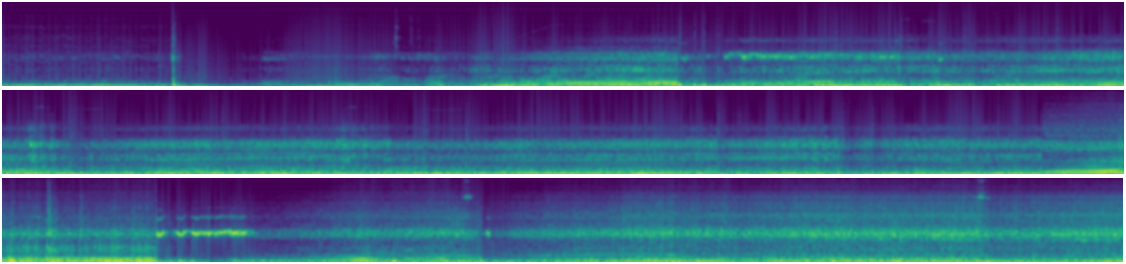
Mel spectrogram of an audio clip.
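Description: Car engine accelerating hard through the gears on a drag-strip run, its pitch climbing and dropping back again and again as it shifts, heard from inside the cabin. After about eighteen seconds the sound becomes harsher and hissier, and the rising sweeps repeat.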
